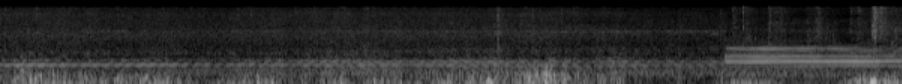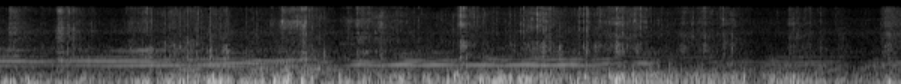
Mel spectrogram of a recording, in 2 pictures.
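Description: Wind buffeting the microphone, growing much stronger about five seconds in, over a faint steady hum.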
